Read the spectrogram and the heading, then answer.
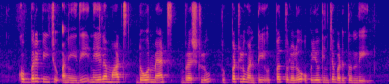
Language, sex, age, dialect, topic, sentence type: Telugu, female, 25-30, Central/Coastal, agriculture, statement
